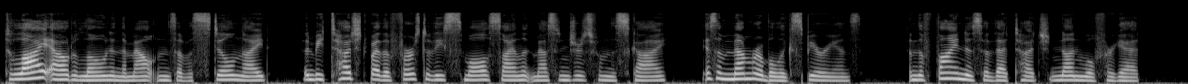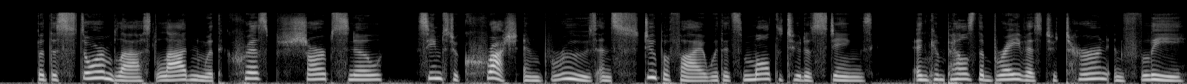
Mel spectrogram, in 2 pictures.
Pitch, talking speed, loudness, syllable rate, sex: 210 Hz, 170 wpm, -20 LUFS, 4.5 syllables/s, female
